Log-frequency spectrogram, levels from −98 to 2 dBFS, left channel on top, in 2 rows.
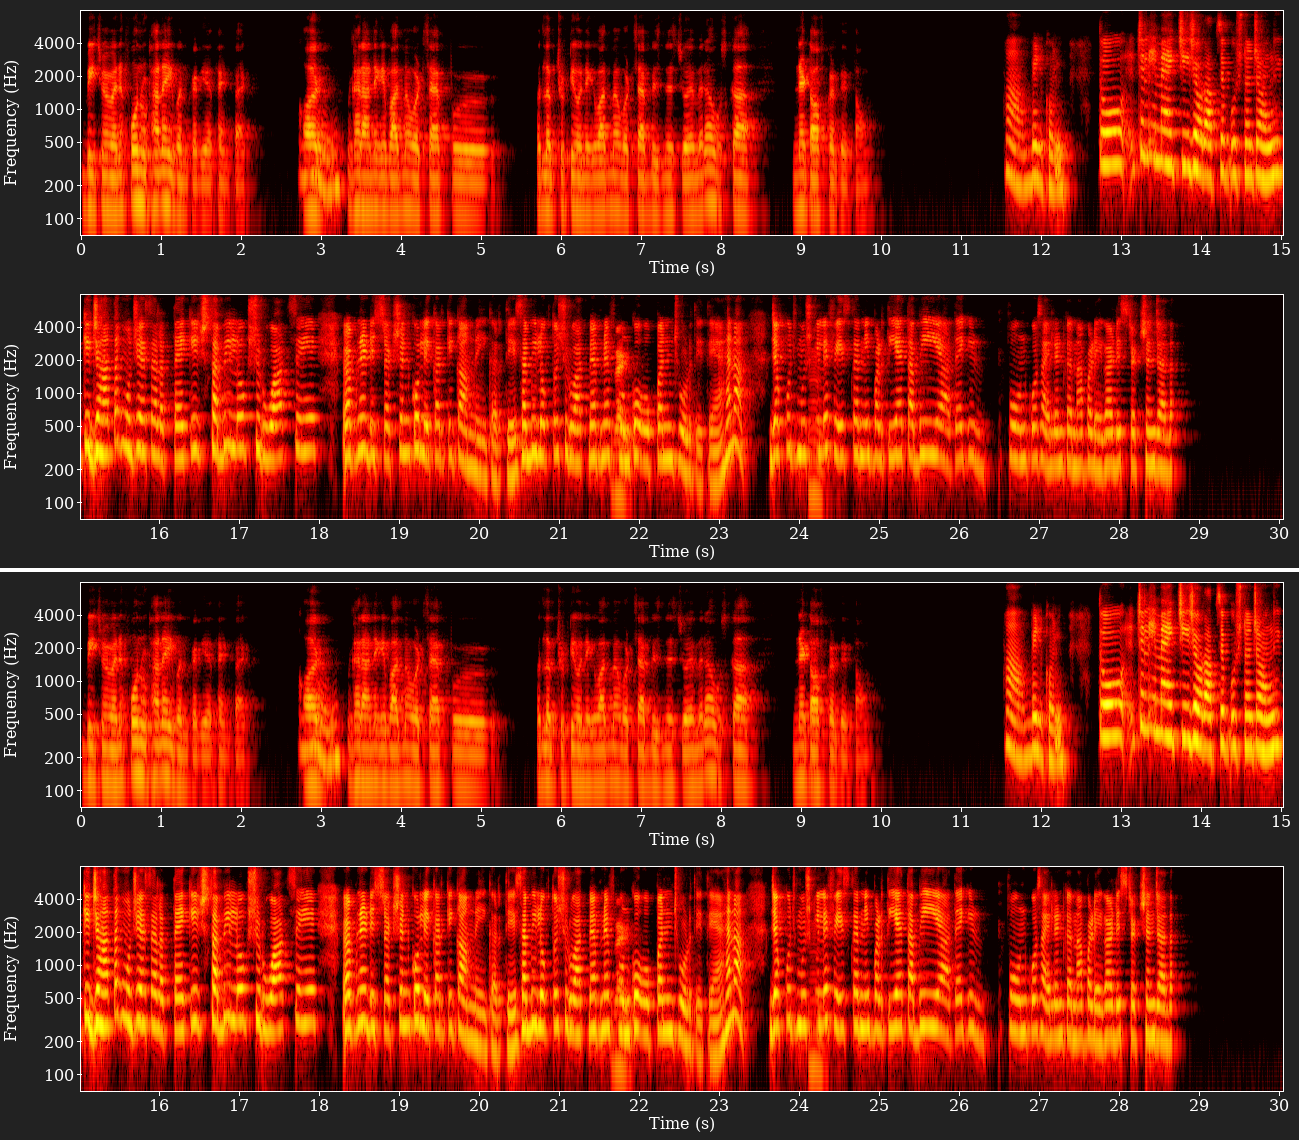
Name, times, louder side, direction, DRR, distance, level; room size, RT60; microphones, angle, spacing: voice 1, 0.0-2.0 2.8-3.1 3.3-5.1 5.7-8.3 8.9-9.9 21.6-21.9 24.1-24.3, left 1 dB, 20° left, 6 dB, 1.7 m, -39 dB
voice 2, 2.7-3.2 11.5-12.3 12.7-26.3 26.6-28.7, right 4 dB, 40° right, 12 dB, 0.6 m, -32 dB
11.0 x 9.8 x 8.1 m, 0.43 s
head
